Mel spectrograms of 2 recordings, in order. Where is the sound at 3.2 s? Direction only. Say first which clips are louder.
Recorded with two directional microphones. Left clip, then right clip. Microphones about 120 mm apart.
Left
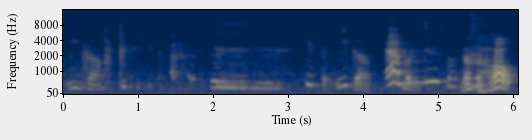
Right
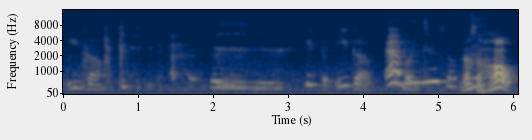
Right 1 dB; 40° left (ahead or behind).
